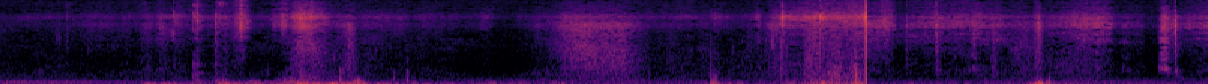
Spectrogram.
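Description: Something brushes and bumps against a carpet at close range.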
